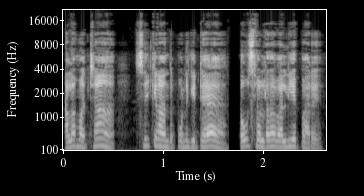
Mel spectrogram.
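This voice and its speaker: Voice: medium pitch, steady tone, fast, a bit bright, no room sound, clean studio sound, close to an everyday voice. A voice actor playing a boisterous, mocking young male friend with a southern Tamil Nadu accent in a cartoon. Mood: teasing. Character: loud teasing young male buddy. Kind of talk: cartoon voice acting.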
